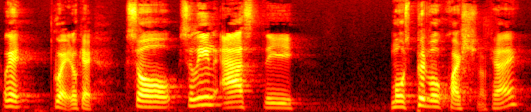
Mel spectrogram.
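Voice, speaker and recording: Male lecturer, animated delivery, restarts and repeats words, keeps asking the class whether they follow. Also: fairly high pitch, moderate pace. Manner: checks in constantly with the class.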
